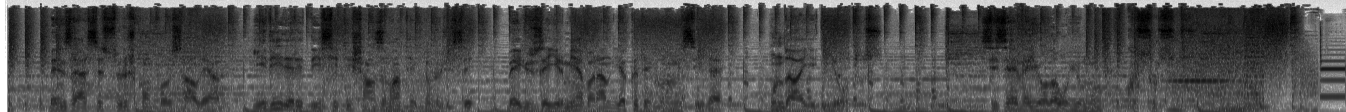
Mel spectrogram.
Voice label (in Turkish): reklam; hyundai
